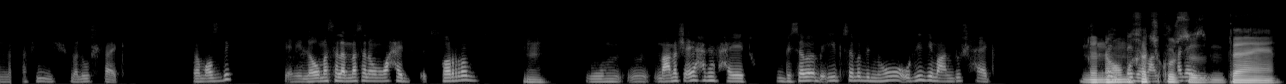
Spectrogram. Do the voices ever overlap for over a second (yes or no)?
yes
